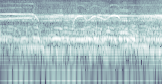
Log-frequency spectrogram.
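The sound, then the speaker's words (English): Jubilant crowd cheering in Tobruk, Libya, after Gaddafi's opponents took control of the area: a dense, continuous wash of many voices with high, wavering calls rising over it, holding a steady loudness throughout. “That's the sound of jubilation in Tobruk, Libya, where opponents of Gaddafi have taken control of the area.”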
